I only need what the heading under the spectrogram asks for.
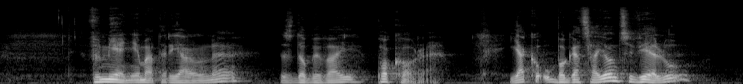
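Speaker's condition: No condition

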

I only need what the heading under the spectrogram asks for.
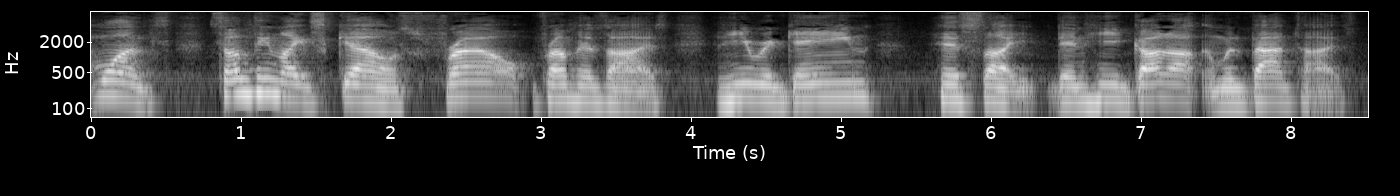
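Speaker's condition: Cerebral palsy

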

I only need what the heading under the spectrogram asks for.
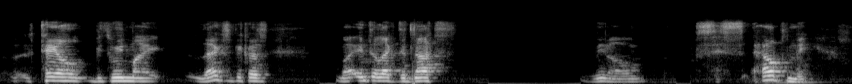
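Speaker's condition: Aphasia after stroke; struggles to carry a conversation on interesting subject matter

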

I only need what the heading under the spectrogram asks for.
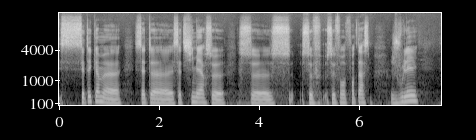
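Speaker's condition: Stuttering; severe blocking until end of high school and start of preparatory classes; ongoing stutter, still a challenge; formerly unable to say two words in a row, now frequent word repetitions and fillers; repeated sounds, prolonged sounds

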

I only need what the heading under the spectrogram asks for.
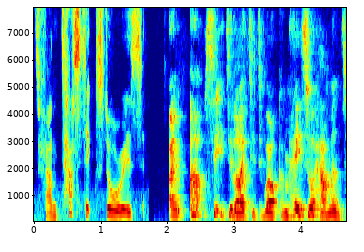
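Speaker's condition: No condition

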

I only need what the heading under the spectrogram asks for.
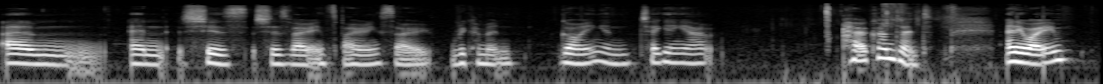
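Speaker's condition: No condition

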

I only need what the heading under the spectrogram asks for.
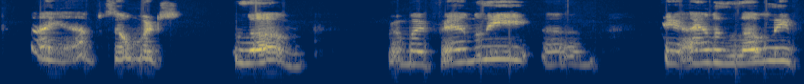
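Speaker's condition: Aicardi-Goutières syndrome; diagnosed at age 10

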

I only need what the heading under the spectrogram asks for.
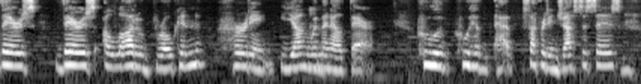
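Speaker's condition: No condition

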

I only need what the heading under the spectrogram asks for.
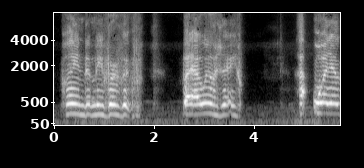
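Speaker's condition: Cerebral palsy; wheelchair user

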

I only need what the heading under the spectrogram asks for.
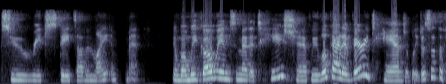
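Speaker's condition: No condition

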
